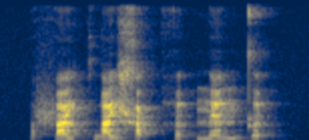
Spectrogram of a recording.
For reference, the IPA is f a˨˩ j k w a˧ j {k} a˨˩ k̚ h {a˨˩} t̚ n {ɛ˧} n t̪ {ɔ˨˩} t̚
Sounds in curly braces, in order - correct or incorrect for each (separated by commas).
incorrect, incorrect, correct, incorrect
